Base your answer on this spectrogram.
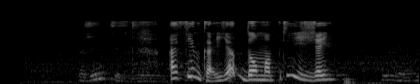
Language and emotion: Russian, positive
